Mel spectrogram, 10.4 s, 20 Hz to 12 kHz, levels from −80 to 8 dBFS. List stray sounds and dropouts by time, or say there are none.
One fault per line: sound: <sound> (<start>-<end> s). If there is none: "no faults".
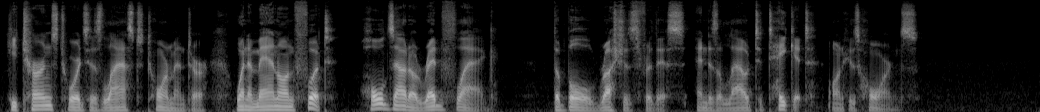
no faults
